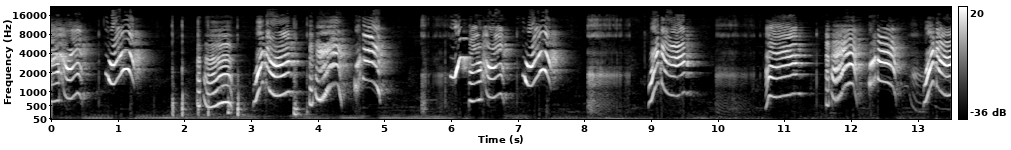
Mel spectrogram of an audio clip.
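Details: Talking pet parrot repeating mummy, papa and mithu in imitation of human speech: a long run of loud, nasal, harmonic syllables, each swooping down and up, spaced by short pauses indoors.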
